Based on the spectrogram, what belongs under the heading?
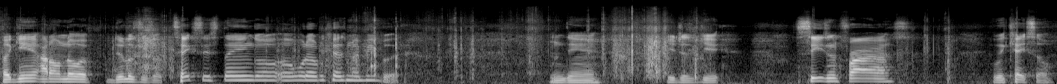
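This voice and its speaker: A man's voice: mid-range voice, sing-song, a little slow, pauses often, roomy sound, noisy background. A young man hosting a casual vlog from a living room sofa, laid-back but hyping up his viewers. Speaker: vlog host.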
